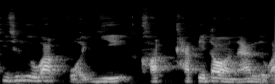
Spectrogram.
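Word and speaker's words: Boyu: บริษัท ที่ ชื่อ ว่า ผัว ยิ Capital นะ หรือ ว่า ถ้า อ่าน แบบ ภาษา อังกฤษ ก็ อ่าน ว่า by you นะ boy you นะ แต่ ว่า ถ้า ออก แบบ จริง ก็ ผัว ยี นะ ก็ เป็น บริษัท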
